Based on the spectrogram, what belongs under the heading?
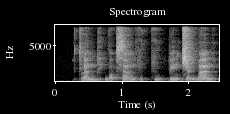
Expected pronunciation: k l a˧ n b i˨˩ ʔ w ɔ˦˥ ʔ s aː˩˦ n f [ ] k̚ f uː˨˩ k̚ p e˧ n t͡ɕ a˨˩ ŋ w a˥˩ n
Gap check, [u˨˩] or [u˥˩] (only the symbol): u˨˩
